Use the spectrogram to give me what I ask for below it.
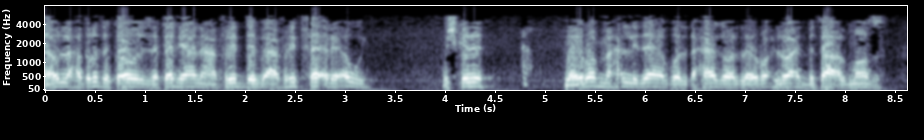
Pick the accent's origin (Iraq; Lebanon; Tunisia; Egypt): Egypt; يعني اذا كانت عندنا في مصر دلوقتي ال 100 جنيه ما تعملش حاجه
